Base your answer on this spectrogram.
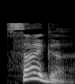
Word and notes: saiga: British English

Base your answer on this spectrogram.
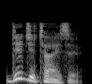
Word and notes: digitizer: British English

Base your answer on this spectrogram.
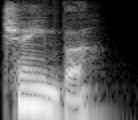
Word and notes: chamber: British English

